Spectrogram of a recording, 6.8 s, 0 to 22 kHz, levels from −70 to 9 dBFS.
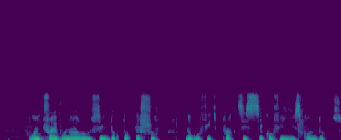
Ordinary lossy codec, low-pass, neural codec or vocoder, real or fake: none; 7.2 kHz; none; real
